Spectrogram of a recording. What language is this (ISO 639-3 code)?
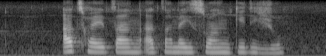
sot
